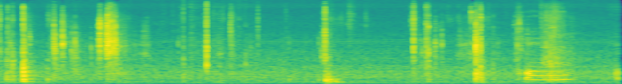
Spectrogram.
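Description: Irregular small plastic clicks and taps from fingers handling a Lego minifigure.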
